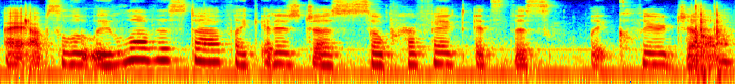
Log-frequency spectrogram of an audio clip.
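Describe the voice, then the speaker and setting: The speaker is a woman. Audible room echo and noticeable background noise accompany her voice. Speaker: beauty vlogger and makeup seller. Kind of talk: casual makeup tutorial. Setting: home, bright light. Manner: casual, hesitant with many fillers.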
